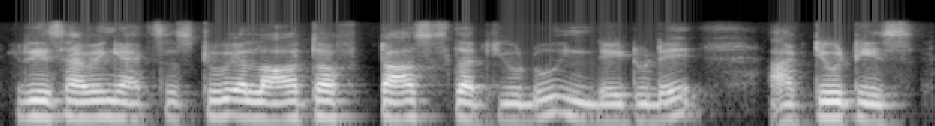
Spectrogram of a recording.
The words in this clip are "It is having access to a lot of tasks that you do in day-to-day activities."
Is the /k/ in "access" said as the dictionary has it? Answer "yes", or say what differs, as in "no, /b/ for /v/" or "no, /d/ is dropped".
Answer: yes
